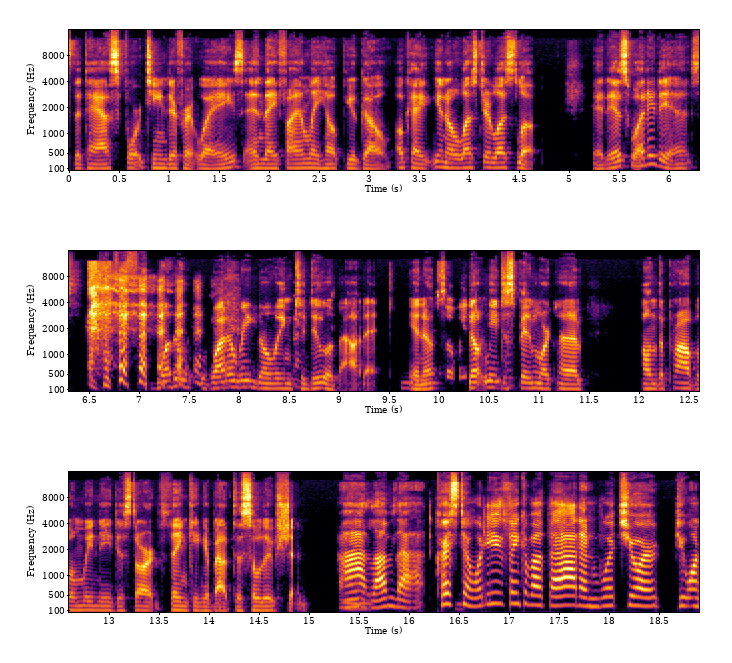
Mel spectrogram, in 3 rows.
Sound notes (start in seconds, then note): 6.5 laughs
